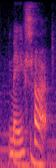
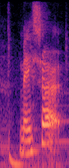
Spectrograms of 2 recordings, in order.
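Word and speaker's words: 没事儿: Alright, the next one, 没事儿. 没事儿. Pay attention to the pronunciation of this phrase. You have to add er at the end of the two characters.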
